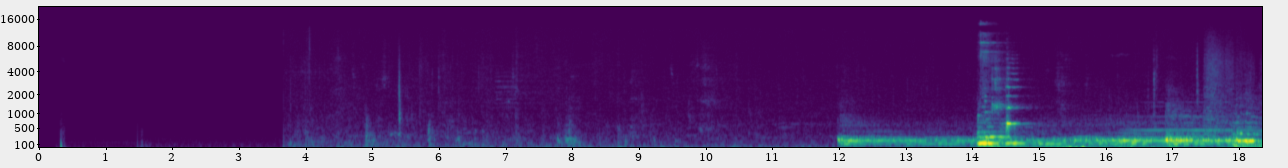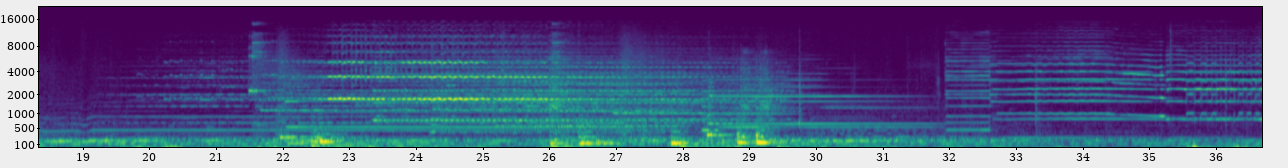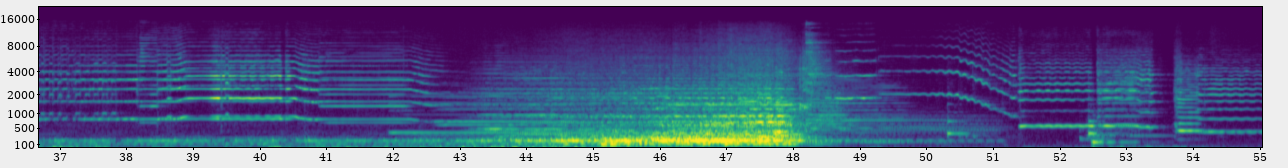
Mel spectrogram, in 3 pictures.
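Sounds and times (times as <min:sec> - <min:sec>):
violin concerto: 0:14.1 - 0:15.1, 0:16.4 - 0:55.0.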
